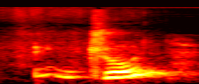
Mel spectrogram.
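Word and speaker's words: Joone: j'ai pas trop con ça se prononce john john bref une couche elles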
